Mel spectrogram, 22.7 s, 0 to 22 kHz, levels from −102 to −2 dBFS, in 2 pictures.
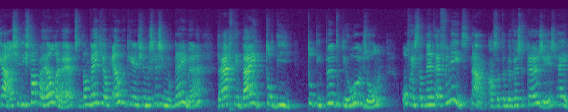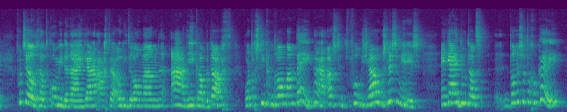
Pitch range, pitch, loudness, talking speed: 245-325 Hz, 280 Hz, -28 LUFS, 230 wpm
